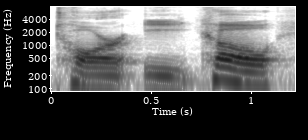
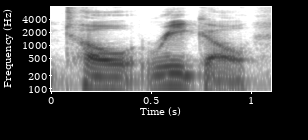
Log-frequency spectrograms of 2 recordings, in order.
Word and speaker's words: Toriko: phonetically they're saying is you pronounce it tor eco as opposed to toe Rico so uh a lot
